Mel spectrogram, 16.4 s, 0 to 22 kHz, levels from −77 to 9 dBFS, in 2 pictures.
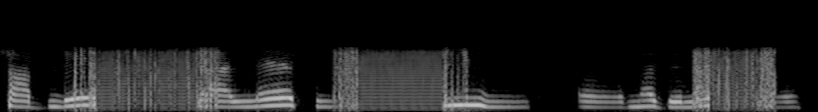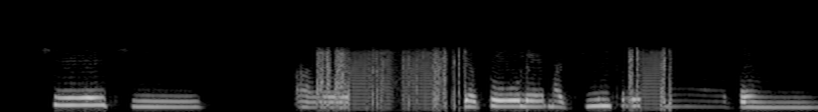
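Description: Across the whole clip the speech has G.729 codec character: a line band of roughly 150 Hz to 3.5 kHz and plainly audible rough, synthetic texture, which points to an 8 kbit/s G.729A stream. It is steady throughout, unlike the events below, which come and go.

An intermittent contact breaks the line four times, from 0.74 to 2.18 s, 3.34 to 4.67 s, 6.93 to 7.75 s and 11.35 to 12.83 s. The signal drops out for about 1.0 s, 0.86 s, 0.47 s and 0.85 s respectively, leaving faint hiss, with crackle at each opening and closing. That edge crackle marks a physical connection fault rather than a network one.

Inside the last contact event, from 12.08 to 12.22 s, there is VoIP packet loss concealed by the speech codec: about 100 ms of audio is lost. The decoder fills it by extrapolating from the last speech, stretching it into a buzzy tone or coloured noise that fades. Because each frame builds on the one before, the sound stays weak briefly after the packets return.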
